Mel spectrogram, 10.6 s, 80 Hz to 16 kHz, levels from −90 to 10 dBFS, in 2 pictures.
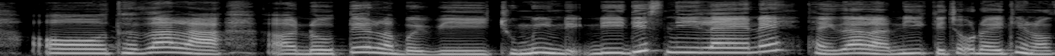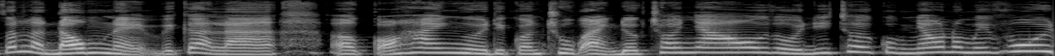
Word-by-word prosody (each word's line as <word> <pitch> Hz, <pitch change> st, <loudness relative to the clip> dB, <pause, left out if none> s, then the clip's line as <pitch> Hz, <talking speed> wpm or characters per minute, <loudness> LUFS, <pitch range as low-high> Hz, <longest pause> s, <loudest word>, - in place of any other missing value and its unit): Ờ, 270 Hz, -1 st, +1 dB
thật 275 Hz, -2 st, -1 dB
ra 320 Hz, +2 st, +2 dB
là, 240 Hz, -6 st, +2 dB, 0.2 s
ờ, 240 Hz, 0 st, -4 dB
đầu 240 Hz, +1 st, -1 dB
tiên 320 Hz, +7 st, -2 dB
là 270 Hz, -, +2 dB
bởi 215 Hz, -4 st, -3 dB
vì 210 Hz, +1 st, -4 dB
chúng 245 Hz, -1 st, -1 dB
mình 285 Hz, -2 st, +3 dB
định 235 Hz, +1 st, -6 dB
đi 290 Hz, +2 st, +1 dB
Disneyland 320 Hz, -5 st, +2 dB
ấy, 415 Hz, -, +2 dB, 0.2 s
thành 245 Hz, -5 st, -2 dB
ra 270 Hz, +3 st, +1 dB
là 240 Hz, -4 st, +2 dB
đi 260 Hz, +4 st, -1 dB
cái 235 Hz, -, -3 dB
chỗ 270 Hz, 0 st, -5 dB
đấy 235 Hz, -2 st, 0 dB
thì 285 Hz, +4 st, 0 dB
nó 215 Hz, -3 st, -3 dB
rất 335 Hz, -, -1 dB
là 325 Hz, -6 st, +2 dB
đông 275 Hz, +4 st, +5 dB
này, 225 Hz, -7 st, 0 dB
với 210 Hz, -, -5 dB
cả 295 Hz, +3 st, 0 dB
là, 205 Hz, -2 st, 0 dB, 0.2 s
ờ, 230 Hz, -4 st, -1 dB
có 220 Hz, -1 st, -1 dB
2 300 Hz, +3 st, +1 dB
người 280 Hz, -5 st, +2 dB
thì 235 Hz, -, -2 dB
còn 230 Hz, +1 st, -2 dB
chụp 270 Hz, -2 st, 0 dB
ảnh 225 Hz, -3 st, +2 dB
được 220 Hz, 0 st, -1 dB
cho 310 Hz, -, -1 dB
nhau, 315 Hz, 0 st, +2 dB
rồi 260 Hz, -4 st, -1 dB
đi 280 Hz, +4 st, -1 dB
chơi 345 Hz, -1 st, -1 dB
cùng 290 Hz, -3 st, -5 dB
nhau 315 Hz, +3 st, +1 dB
nó 335 Hz, -, -1 dB
mới 315 Hz, 0 st, 0 dB
vui, 385 Hz, +4 st, +2 dB
270 Hz, 290 wpm, -23 LUFS, 235-310 Hz, 0.2 s, đông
